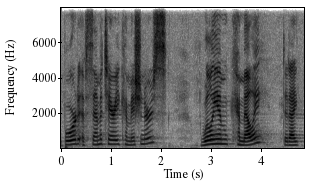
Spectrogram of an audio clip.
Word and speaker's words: Camelli: And for the Board of Cemetery Commissioners, William Camelli. Did I pronounce that?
